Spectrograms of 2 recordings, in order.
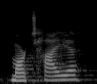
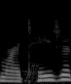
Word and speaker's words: Martasia: Martia, followed by Mrs. Just for record purposes, it's pronounced Martasia, so if you could start my time over, please, I would appreciate it.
